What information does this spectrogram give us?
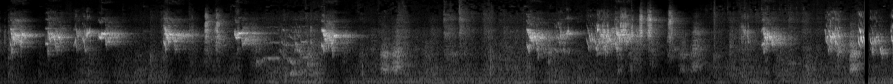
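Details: Pet budgies chirp in quick clusters of short, bright, squeaky notes and harsher chatters, spaced by brief pauses.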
